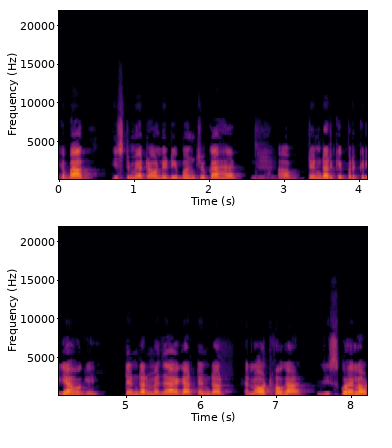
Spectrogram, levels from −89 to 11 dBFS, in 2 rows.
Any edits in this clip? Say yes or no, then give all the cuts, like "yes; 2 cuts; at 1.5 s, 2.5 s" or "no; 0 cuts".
no; 0 cuts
